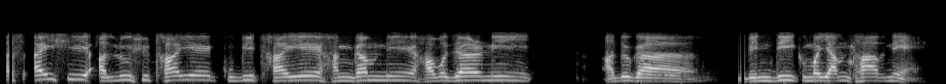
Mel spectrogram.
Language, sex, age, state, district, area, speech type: Manipuri, male, 30-45, Manipur, Senapati, urban, conversation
